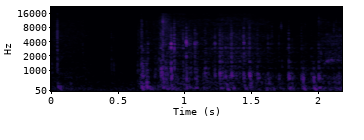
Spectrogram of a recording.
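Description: Blu-ray case in a cardboard slipcover being picked up and handled: a faint run of light, irregular clicks and rustles starting under a second in.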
